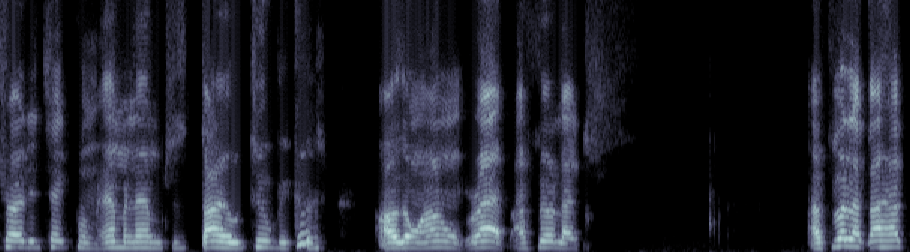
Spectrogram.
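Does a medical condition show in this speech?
Yes: cerebral palsy; mild.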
